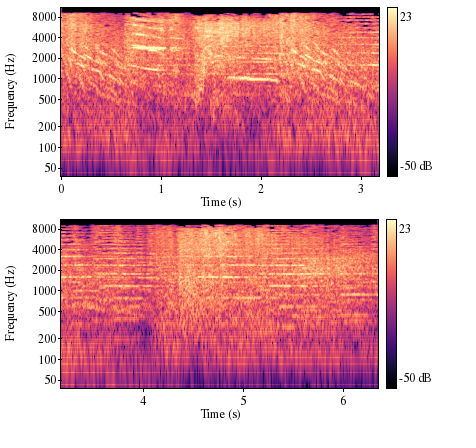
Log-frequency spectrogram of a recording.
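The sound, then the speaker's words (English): Missiles blast through a sheet metal hangar wall in a loud, dense, roaring crash and rumble that barely lets up, dipping briefly before a second surge of heavy blasting noise. “Four missiles flashed instantaneously to the rear of the hangar and blew the sheet metal panel into oblivion.”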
